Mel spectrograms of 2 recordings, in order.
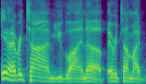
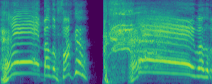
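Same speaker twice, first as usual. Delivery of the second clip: put-on, imitated screaming, higher pitched. Retelling a player yelling across the field after a play: Lawrence Taylor screaming. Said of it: "Lawrence Taylor screaming at me".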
